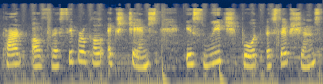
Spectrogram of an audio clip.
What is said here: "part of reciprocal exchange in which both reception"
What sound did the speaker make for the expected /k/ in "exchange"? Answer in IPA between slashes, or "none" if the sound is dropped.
/k/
